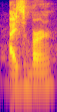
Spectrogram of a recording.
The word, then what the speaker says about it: Eisburn: Eisburn, like your Eisburn. eyes are burning.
